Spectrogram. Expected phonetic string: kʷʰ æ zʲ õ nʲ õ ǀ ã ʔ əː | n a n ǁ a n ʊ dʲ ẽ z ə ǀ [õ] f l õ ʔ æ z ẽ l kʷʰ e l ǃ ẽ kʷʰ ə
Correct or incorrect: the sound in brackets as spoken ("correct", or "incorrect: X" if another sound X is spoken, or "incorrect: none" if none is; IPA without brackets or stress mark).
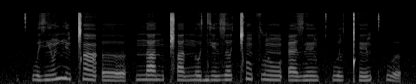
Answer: correct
